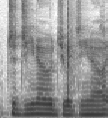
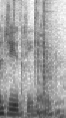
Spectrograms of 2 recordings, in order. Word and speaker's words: Gugino: I know I'm going to pronounce this wrong. Yeah, that Gugino. Giugino. It's Gugino.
